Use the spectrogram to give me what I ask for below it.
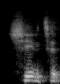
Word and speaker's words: শিরচ্ছেদ: হচ্ছে এরকম এইযে মানে শিরছেদ করে দেওয়া এটার উচ্চারণ হচ্ছে শিরছেদ এরপরেরটা কি এইটা দেখো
